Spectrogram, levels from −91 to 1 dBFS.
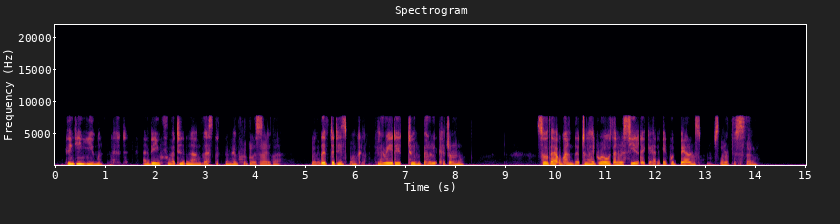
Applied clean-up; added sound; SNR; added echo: neural diffusion model UNIVERSE++.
